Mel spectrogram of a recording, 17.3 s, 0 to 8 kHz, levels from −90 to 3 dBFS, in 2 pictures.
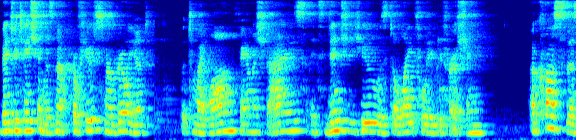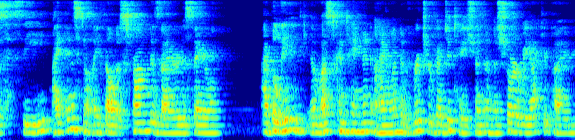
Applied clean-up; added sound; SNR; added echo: neural separator model SepFormer DNS4.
